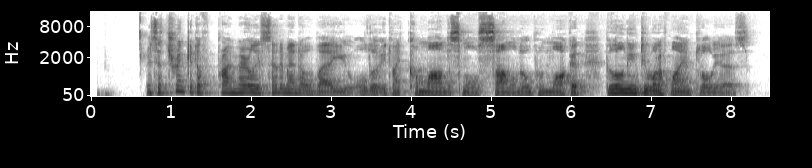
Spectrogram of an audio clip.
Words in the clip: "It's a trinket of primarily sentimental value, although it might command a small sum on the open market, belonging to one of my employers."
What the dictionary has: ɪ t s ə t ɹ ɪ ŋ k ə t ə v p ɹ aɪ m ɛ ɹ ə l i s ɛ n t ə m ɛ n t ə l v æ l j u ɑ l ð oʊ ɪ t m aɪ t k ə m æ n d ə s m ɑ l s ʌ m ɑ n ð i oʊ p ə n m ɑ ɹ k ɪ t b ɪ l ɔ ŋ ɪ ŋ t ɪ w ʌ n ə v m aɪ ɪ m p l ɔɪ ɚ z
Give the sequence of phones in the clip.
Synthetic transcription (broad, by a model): ɪ t s ə t ɹ ɪ ŋ k ə t ə v p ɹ aɪ m ɛ ɹ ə l i s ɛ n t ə m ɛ n t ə l v æ l j u ɑ l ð oʊ ɪ t m aɪ t k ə m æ n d ə s m ɑ l s ʌ m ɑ n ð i oʊ p ə n m ɑ ɹ k ɪ t b ɪ l ɔ ŋ ɪ ŋ t ɪ w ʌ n ə v m aɪ ɪ m p l ɔɪ ɚ z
